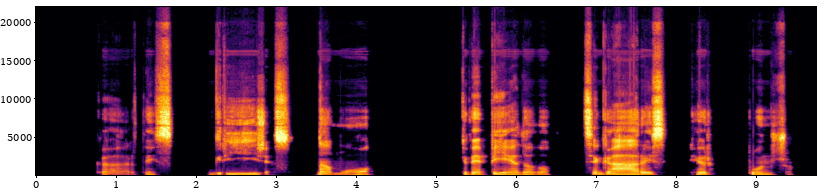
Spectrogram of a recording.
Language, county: Lithuanian, Kaunas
